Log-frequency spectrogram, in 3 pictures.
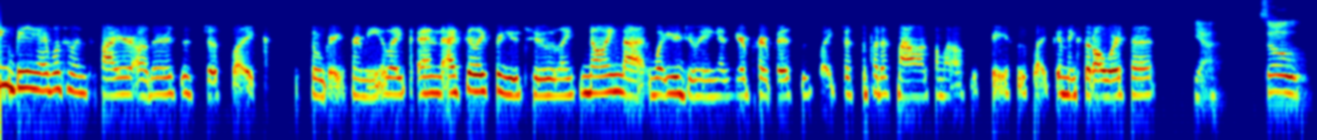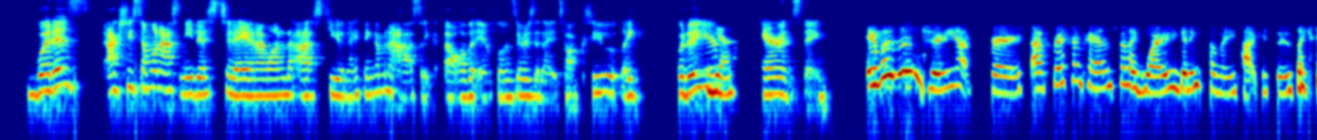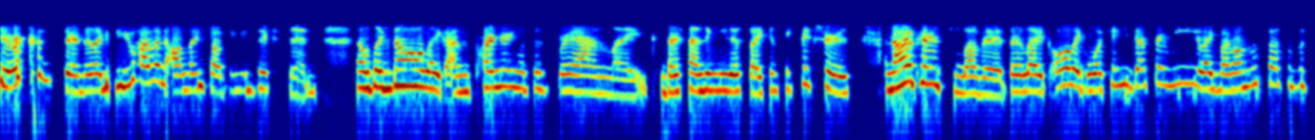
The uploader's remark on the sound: I apologize for the poor audio quality I was still trying to figure recording with guests via zoom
